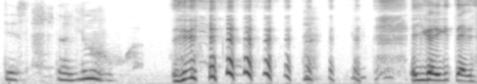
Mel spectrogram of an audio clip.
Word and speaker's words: Louvre: Yeah, the Louvre.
